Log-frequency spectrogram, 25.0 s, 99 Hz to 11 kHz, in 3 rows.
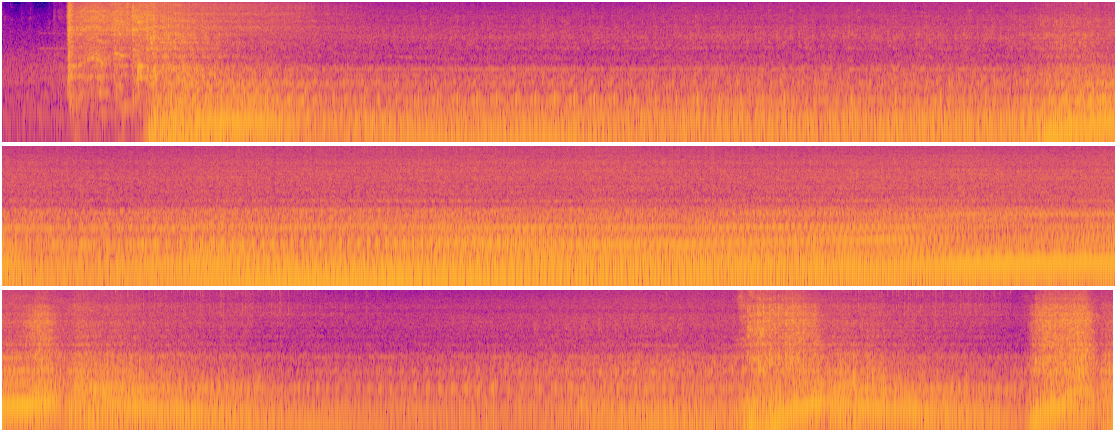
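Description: A 4.8L Vortec truck engine with the muffler deleted cranks and fires, then idles loudly up close and revs several times in rising and falling sweeps, with a sharp throttle blip near the end.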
